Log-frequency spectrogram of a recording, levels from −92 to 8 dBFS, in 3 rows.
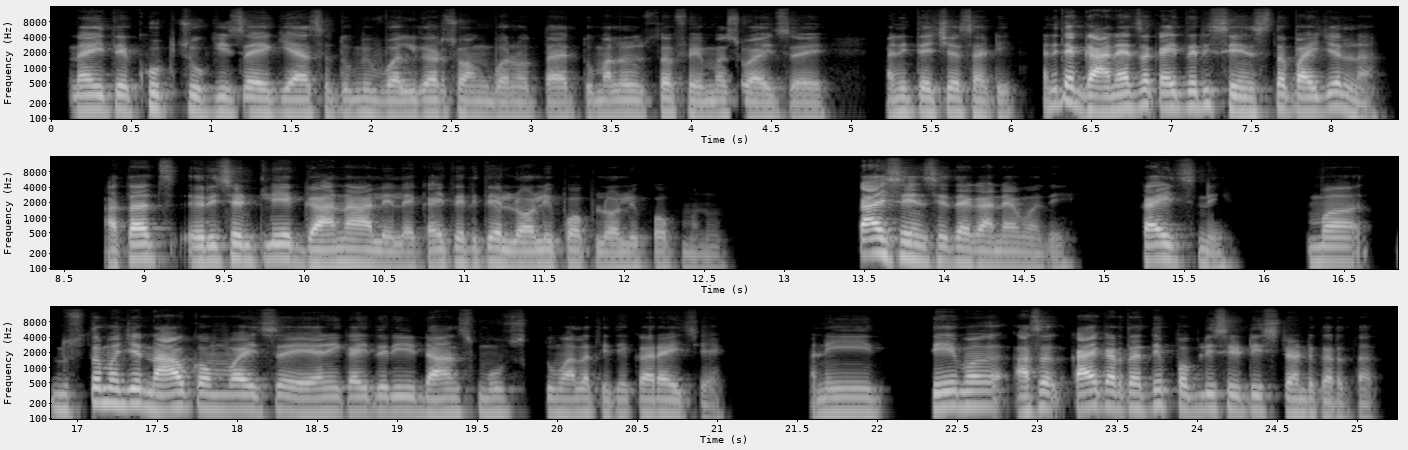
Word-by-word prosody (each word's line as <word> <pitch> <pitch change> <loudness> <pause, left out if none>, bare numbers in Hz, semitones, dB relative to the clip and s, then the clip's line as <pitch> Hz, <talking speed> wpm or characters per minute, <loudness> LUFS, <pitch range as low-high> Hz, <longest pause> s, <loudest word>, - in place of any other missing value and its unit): नाही, 145 +1 +4
ते 145 -1 +3
खूप 150 -1 -2
चुकीचं 130 -1 -3
आहे. 125 -1 +4
की 125 - -4
असं 120 0 0
तुम्ही 120 0 -5
वल्गर 115 +1 -1
साँग 110 -2 -3
बनवताय. 100 -1 -4
तुम्हाला 110 +2 -3
नुसतं 110 +2 -3
फेमस 110 0 -4
व्हायचंय 100 -2 -3 0.4
आणि 130 - -2
त्याच्यासाठी 120 -4 -2 0.2
आणि 185 - -3
त्या 210 - +8
गाण्याचा 150 +5 +7
काहीतरी 165 +1 +2
सेन्स 130 -8 -1
तर 155 - +3
पाहिजेल 135 +5 +3
ना. 100 - -6 0.6
आताचं 155 -2 +3
रिसेंटली 145 +1 +1
एक 150 -2 +2
गाणं 120 +1 +5
आलेलं 110 -4 0
आहे. 100 - -6
काहीतरी 115 +3 -3
ते 125 -3 +1
लॉलीपॉप, 110 0 -2
लॉलीपॉप 100 0 -6
म्हणून. 90 -1 -15 0.9
काय 195 +1 +10
सेन्स 155 -6 0
आहे 135 - -2
त्या 130 -1 +2
गाण्यामध्ये? 105 -4 -4 0.5
काहीच 145 0 +3
नाही. 100 -4 -9 0.5
मग 135 0 0 0.3
नुसतं 150 +6 -1
म्हणजे 190 -1 +4
नाव 155 -1 +6
कमवायचंय 145 -4 0
आणि 130 +1 -3
काहीतरी 135 +1 -3
डान्स 125 0 0
मूव्हज 125 0 -9
तुम्हाला 125 -1 -3
तिथे 115 0 -9
करायच्या 115 -5 -2
आहे. 90 - -17 0.5
आणि 125 +1 -5 0.3
ते 165 +2 +3
मग 170 0 +1 0.2
असं 165 +3 0
काय 160 +3 +8
करत 165 -2 +1
आहेत 155 -1 0
ते - - +1
पब्लिसिटी 145 -1 -3
स्टंट 125 -4 -4
करतात. 100 -4 -7
125 Hz, 160 wpm, -22 LUFS, 110-150 Hz, 0.9 s, काय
